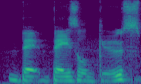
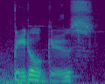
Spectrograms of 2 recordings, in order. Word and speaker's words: Betelgeuse: spelled the same way I think some people call it big basil Goose but it's not Beetle Goose like hello that's not right at all unless it is and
